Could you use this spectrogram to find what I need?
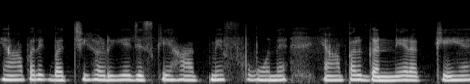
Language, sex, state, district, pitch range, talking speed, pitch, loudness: Hindi, female, Chhattisgarh, Kabirdham, 200-215 Hz, 205 wpm, 205 Hz, -14 LUFS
